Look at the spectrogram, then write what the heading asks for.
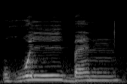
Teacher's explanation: غین موٹا ہے, غین لام باریک ہے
